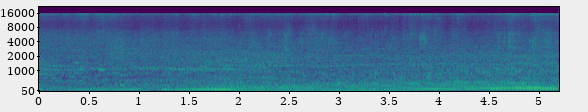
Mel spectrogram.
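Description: A motor hums steadily while water is sprayed over a car's engine bay. The hum steps up in pitch twice and grows louder near the end.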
